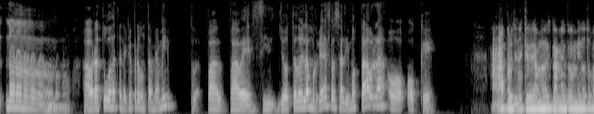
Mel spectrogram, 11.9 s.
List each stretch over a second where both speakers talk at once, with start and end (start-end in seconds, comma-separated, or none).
none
